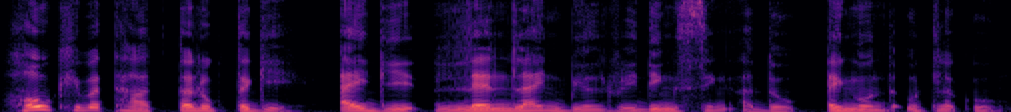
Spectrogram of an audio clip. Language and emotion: Manipuri, neutral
